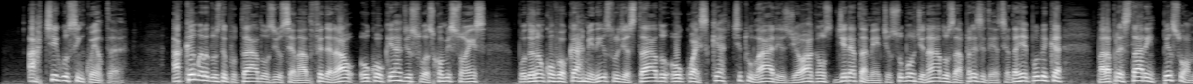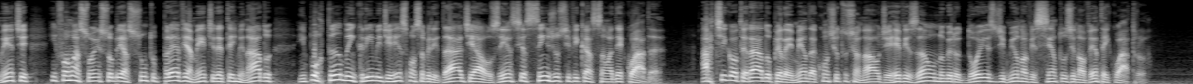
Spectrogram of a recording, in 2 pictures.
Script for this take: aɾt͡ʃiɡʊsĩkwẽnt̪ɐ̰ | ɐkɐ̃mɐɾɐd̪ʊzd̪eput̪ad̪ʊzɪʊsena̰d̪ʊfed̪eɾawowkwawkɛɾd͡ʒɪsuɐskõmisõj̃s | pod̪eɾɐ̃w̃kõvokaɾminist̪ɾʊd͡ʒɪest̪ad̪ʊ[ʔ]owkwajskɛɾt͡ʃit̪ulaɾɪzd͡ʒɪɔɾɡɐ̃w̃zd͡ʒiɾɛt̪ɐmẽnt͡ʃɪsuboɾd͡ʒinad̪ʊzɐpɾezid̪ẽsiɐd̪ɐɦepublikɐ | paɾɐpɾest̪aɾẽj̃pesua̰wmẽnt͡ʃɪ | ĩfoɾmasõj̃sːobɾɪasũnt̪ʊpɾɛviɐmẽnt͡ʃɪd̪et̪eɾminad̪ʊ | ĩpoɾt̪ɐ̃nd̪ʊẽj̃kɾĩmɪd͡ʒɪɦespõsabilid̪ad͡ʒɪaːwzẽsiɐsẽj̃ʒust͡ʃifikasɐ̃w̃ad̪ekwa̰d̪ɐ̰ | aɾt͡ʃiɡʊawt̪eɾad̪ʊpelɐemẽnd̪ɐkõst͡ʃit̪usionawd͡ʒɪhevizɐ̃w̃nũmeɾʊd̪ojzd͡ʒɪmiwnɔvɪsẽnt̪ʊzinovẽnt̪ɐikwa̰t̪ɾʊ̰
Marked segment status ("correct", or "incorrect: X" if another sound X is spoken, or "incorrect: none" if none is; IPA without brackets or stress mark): correct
